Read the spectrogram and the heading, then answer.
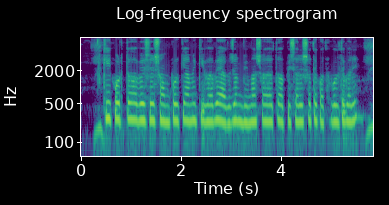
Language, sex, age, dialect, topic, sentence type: Bengali, female, 18-24, Rajbangshi, banking, question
